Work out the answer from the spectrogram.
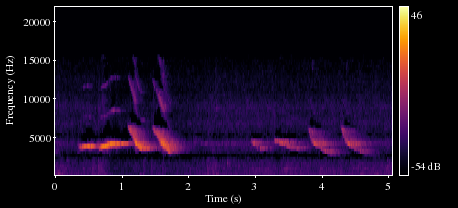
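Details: Rufous-collared sparrow singing to a female: a rising level whistle and two steep descending slurs, a short pause, then softer flat whistles and two more falling slurs.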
